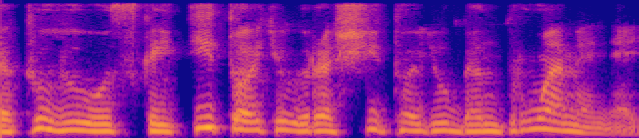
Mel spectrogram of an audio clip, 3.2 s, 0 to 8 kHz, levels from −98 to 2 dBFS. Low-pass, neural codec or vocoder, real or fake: 7.2 kHz; none; real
